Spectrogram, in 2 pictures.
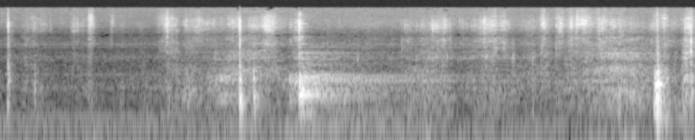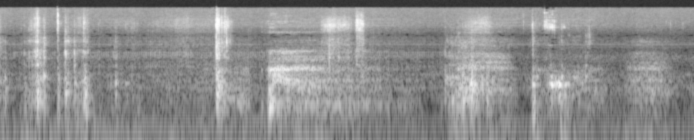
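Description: Modelling paint bottles and tools being handled and set down on a workbench: scattered clicks and knocks, paper towel rustling, and a short squeak about two seconds in.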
